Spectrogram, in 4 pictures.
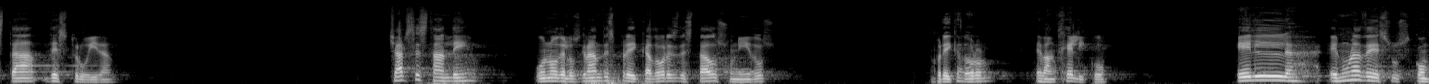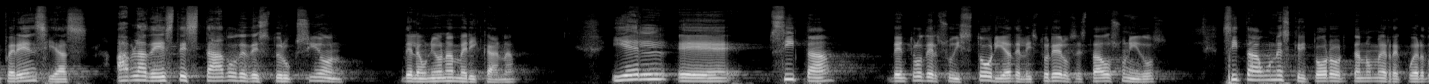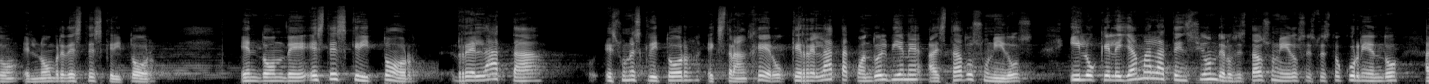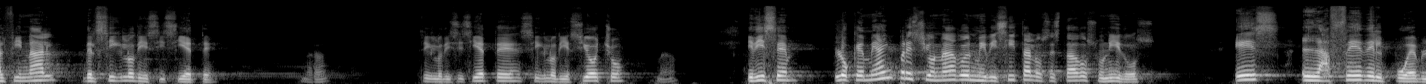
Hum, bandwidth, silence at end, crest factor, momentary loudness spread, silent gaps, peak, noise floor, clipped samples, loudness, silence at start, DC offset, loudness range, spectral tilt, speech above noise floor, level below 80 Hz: none; 16 kHz; 0 s; 16 dB; 10 LU; none; 0 dBFS; -78 dBFS; under 0.1%; -16 LUFS; 0.1 s; under 0.1%; 7 LU; -6 dB/octave; 62 dB; -44 dBFS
